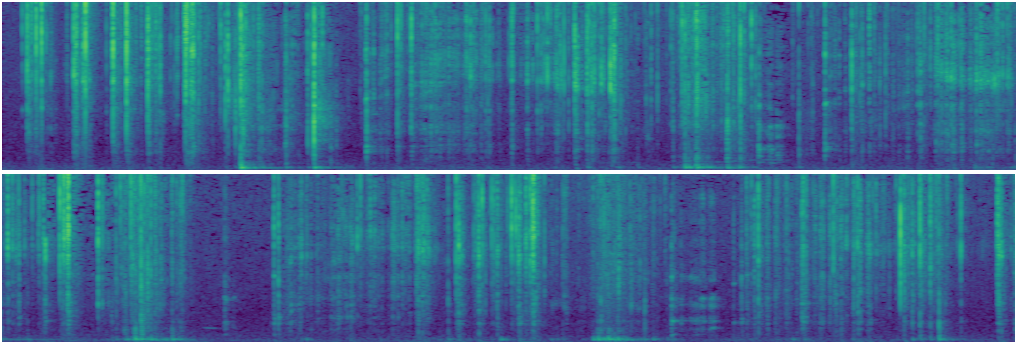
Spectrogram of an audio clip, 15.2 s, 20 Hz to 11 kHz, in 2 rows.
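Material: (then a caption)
Soap. A solid white, yellow and pink bar of soap, held in the hand, is shaved into curls with a metal utility knife blade. Crisp, bright scraping and rapid ticking fill the clip, with short, dry bursts that stop quickly. Several fuller strokes, around 2, 5, 8.5 and 12 seconds, add a low body to the rasp.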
